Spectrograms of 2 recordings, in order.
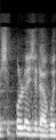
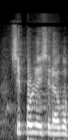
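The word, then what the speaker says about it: Shibboleth: 우리나라 성경에는 십볼렛 이렇게 돼 있지만요, 영어 성경에 보면은 이 십볼렛이라고 하는 게 SH 발음입니다. 쉬 발음. 그런데 에브라임 사람은 쉬 발음을 안 된대요. 그래서 시 발음밖에 안 된대요.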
